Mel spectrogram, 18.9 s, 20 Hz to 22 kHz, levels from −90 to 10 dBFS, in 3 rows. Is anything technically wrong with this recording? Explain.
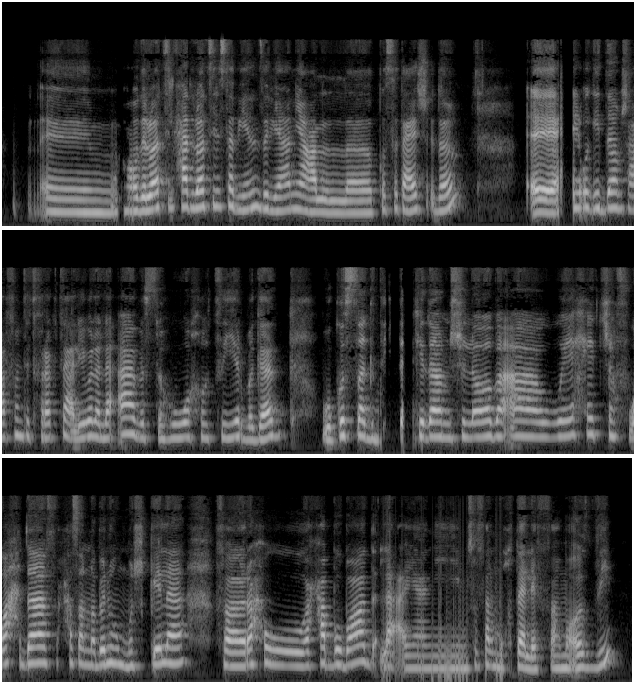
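Yes. From 16.44 to 17.64 s the speech breaks into processor overload crackle. The processor misses deadlines for its short buffers, around 5 ms each, dozens of times. Each miss leaves a hard-edged gap of silence. Together they sound like gritty tearing.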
